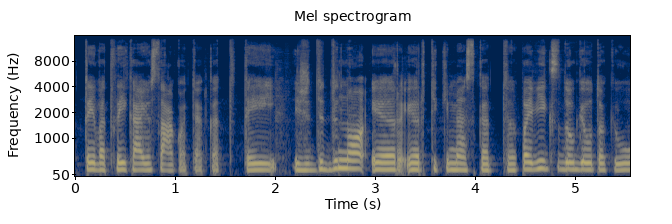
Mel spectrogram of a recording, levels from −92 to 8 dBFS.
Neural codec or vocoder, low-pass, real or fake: vocoder, 44.1 kHz, 128 mel bands, Pupu-Vocoder; 14.4 kHz; fake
